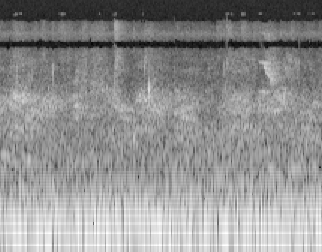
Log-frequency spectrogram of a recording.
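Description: Birds calling outdoors in short scattered calls, one a quick falling call about three and a half seconds in, over a steady low rumble.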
